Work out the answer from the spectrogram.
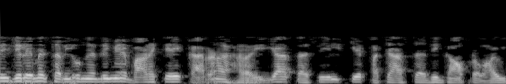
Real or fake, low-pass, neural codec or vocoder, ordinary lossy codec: fake; 3.6 kHz; vocoder, 44.1 kHz, 80 mel bands, Vocos; none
